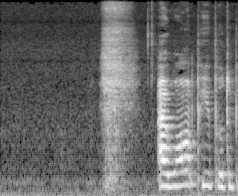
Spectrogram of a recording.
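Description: A young woman sniffs sharply.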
